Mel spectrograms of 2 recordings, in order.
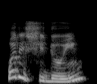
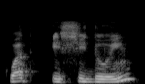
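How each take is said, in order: First: Said in the usual way. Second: Slowly, each word set apart; slow model question. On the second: Shown as a demonstration. Teacher repeating an English example for students, slow and measured.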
